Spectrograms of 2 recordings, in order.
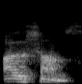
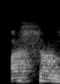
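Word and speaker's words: الشمس: আল উচ্চারণ হবে আরশামসিয়াতে আশশামস আমরা বলতে পারতে পারবো না আলশামস আশামস বলতে হবে আল আসবে না লাম ওযে সূরা ফালাকের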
